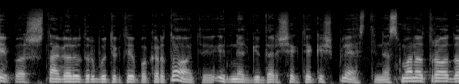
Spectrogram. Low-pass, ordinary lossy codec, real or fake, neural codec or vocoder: 14.4 kHz; Opus, 64 kbps; fake; vocoder, 44.1 kHz, 128 mel bands every 512 samples, BigVGAN v2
